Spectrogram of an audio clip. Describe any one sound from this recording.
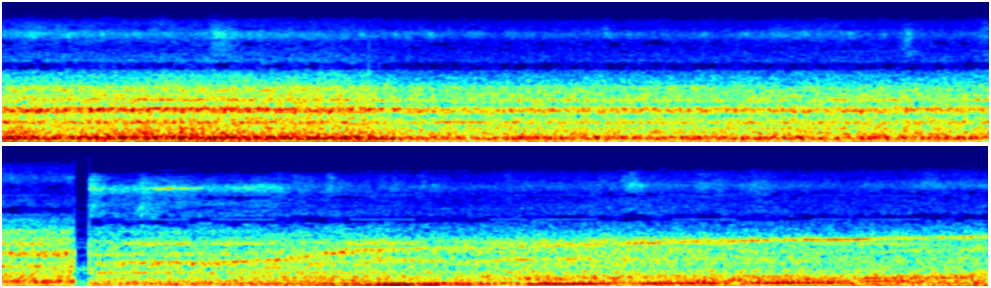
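A bus engine hums steadily and its whine rises as it pulls away.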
